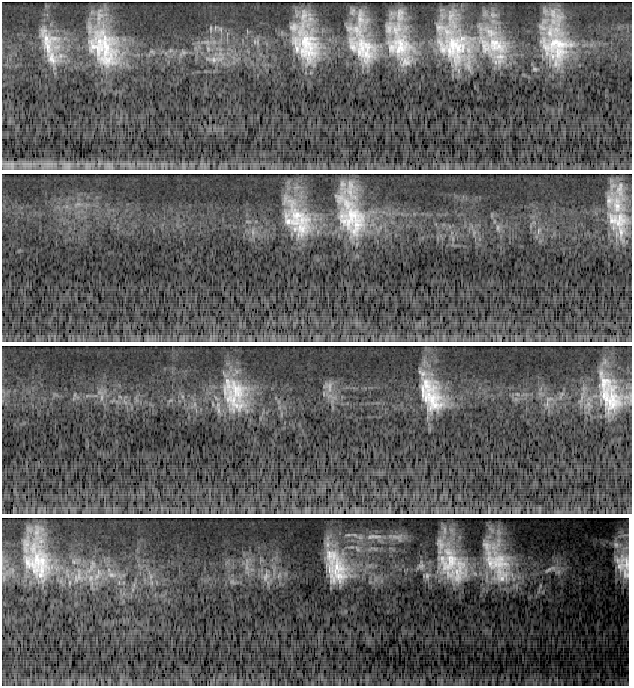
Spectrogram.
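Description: Small birds chirping in short, sharp calls, often in quick runs of two to five, scattered over a steady low outdoor rumble. The whole fades out near the end.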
